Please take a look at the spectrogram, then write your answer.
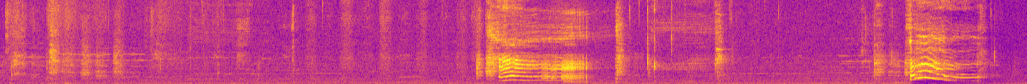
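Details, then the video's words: A pet dog that 'talks' indoors, giving two drawn-out, wavering, whiny vocal bursts about four seconds apart over a low steady hum. "Olly the Talking Dog!"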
